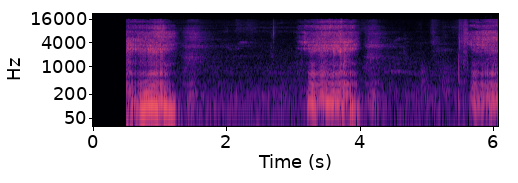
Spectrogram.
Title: snoring se sar me dard kar diye😜#sleep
